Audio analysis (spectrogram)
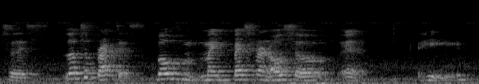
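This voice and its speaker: Amid audible room echo and noticeable background noise, someone with a Latin American accent speaks at a very slow pace with ordinary pitch variation. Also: woman, medium pitch for a woman. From Ecuador, Pacific coast (Guayaquil). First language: Spanish. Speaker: interviewee. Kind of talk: casual interview chat.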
